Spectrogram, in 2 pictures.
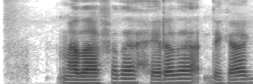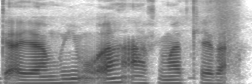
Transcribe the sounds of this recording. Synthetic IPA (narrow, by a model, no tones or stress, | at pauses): nɐðaːfɐðɐħɛɾɐðɐ̰d̪ɪɣaːɡɐ̰ʔɐjaːmʊhiːmʔʊ̰ʔɐhʕɑːfɪmaːd̪kʰɛːðɐ̰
